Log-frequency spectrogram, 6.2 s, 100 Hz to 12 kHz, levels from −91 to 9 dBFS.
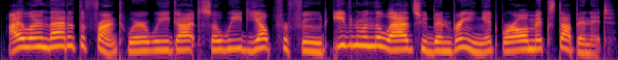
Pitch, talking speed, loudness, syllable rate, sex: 245 Hz, 270 wpm, -19 LUFS, 5.7 syllables/s, female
